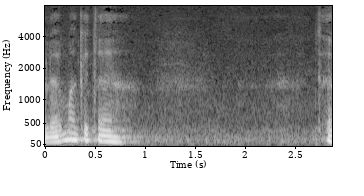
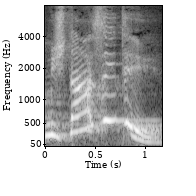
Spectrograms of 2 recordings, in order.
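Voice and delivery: high defensive protest; slower than usual. Acted. Rabbi defends himself to Elijah.

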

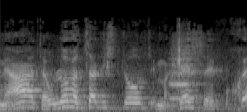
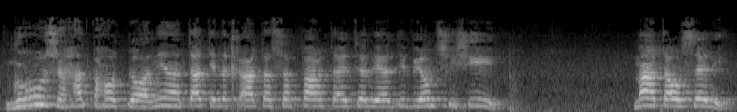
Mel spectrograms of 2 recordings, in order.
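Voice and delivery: indignant yell; 8 semitones higher than usual. Acted. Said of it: "ההוא צועק".

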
